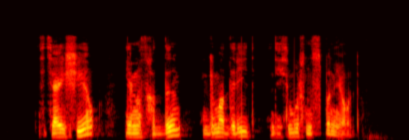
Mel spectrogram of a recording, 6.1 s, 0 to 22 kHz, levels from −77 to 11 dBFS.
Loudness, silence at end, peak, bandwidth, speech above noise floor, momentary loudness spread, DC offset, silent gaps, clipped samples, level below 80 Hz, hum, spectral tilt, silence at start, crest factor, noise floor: -22 LUFS; 0.9 s; -4 dBFS; 8 kHz; 45 dB; 14 LU; under 0.1%; none; under 0.1%; -60 dBFS; none; -6 dB/octave; 0.6 s; 18 dB; -66 dBFS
